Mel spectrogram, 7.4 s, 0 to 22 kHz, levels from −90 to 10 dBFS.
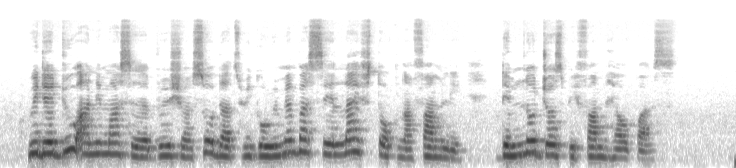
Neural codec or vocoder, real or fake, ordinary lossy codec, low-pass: vocoder, 48 kHz, 128 mel bands, Vocos; fake; none; 14.4 kHz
